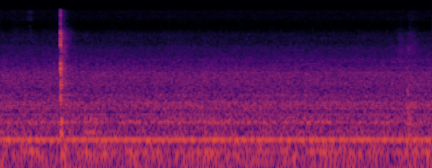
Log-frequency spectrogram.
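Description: Steady background hum with one low steady tone running through it, and a single short click about half a second in.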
